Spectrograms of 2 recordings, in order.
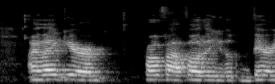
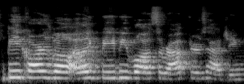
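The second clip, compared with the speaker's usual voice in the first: excited; 6 semitones higher, 6 dB louder than usual. Real, not acted. Excited reading of comment.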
